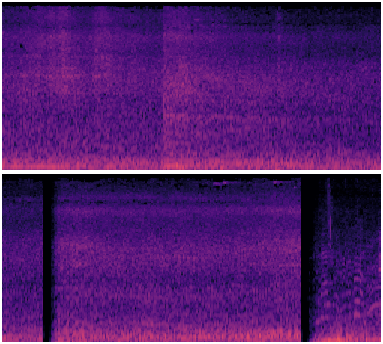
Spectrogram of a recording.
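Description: Steady road traffic noise, a low hum of passing vehicles. It drops out abruptly twice: once about halfway through and once near the end.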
